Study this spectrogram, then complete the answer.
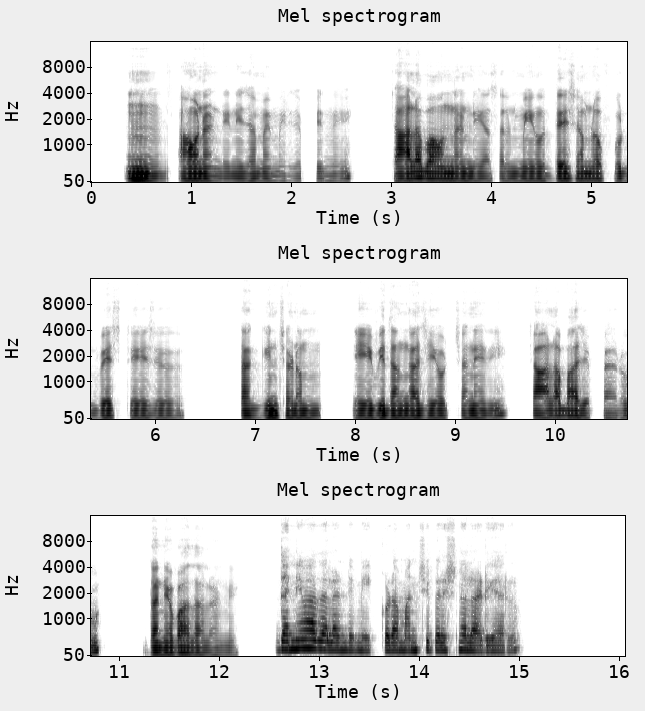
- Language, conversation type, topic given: Telugu, podcast, ఆహార వృథాను తగ్గించడానికి ఇంట్లో సులభంగా పాటించగల మార్గాలు ఏమేమి?
- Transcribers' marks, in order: other background noise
